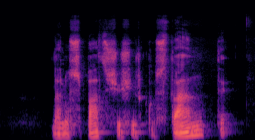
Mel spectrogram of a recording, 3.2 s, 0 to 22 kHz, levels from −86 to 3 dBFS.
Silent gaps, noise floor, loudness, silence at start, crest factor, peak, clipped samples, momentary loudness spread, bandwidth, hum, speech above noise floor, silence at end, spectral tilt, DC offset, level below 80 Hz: none; -73 dBFS; -30 LUFS; 0.65 s; 24 dB; -8 dBFS; under 0.1%; 16 LU; 15.5 kHz; none; 42 dB; 0.35 s; -4 dB/octave; under 0.1%; -48 dBFS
